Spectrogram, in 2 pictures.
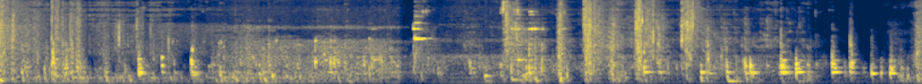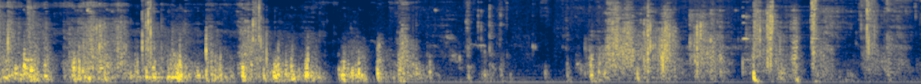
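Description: Irregular knocks, thuds and clatter of camp gear being gathered up and packed in a hurry.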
